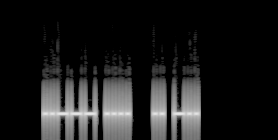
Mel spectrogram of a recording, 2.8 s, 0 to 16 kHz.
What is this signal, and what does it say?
Morse code, heard as a keyed tone, about 34 wpm, 700 Hz. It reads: 2H ID
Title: Winter Field Day Exchanges 35wpm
